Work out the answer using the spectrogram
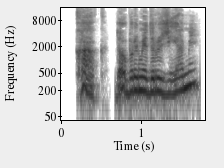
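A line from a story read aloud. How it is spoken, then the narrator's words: Uneasy mutter. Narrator (Russian): пробормотал он с внезапным беспокойством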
